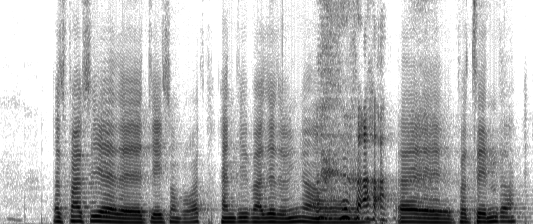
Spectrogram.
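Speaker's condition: Muscular dystrophy (muskelsvind); recessive

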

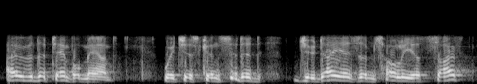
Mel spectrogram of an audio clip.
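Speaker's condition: No condition

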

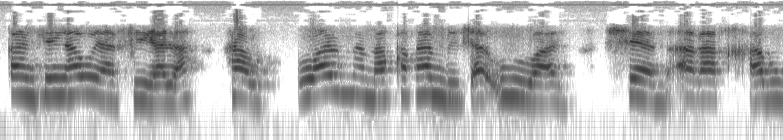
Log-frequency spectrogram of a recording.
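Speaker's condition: Cerebral palsy, ataxic; able to speak

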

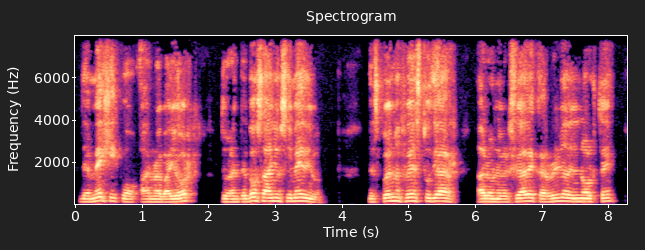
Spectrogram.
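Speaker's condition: Parkinson's disease; onset 12 to almost 13 years ago

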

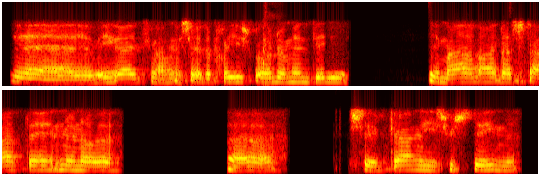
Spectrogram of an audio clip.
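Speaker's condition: Drug-induced parkinsonism; not Parkinson's disease, psychiatric medication side effects, medication change planned, previously tried Cyprexa

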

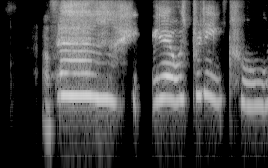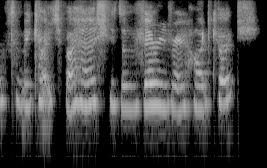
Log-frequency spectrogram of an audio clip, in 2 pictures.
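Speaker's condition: Cerebral palsy; spastic dystonic quadriplegia, limits daily tasks such as getting dressed

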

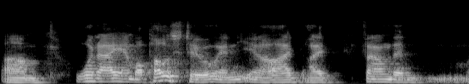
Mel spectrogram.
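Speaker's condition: No condition

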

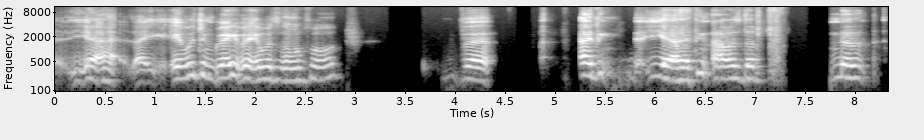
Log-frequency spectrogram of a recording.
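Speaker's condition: Quadriplegic cerebral palsy; present from birth

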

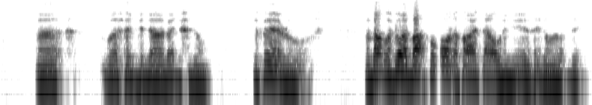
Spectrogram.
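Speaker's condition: Parkinson's; citing Parkinson's

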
